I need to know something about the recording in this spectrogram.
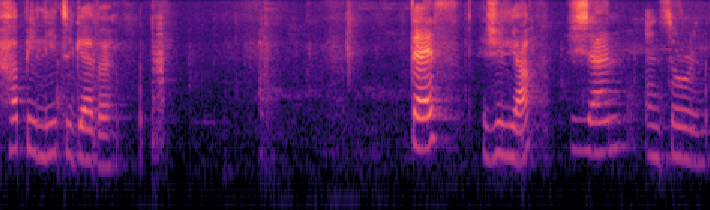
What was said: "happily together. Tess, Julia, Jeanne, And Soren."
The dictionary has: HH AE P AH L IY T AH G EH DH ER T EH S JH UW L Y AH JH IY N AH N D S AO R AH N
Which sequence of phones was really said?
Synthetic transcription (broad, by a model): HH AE P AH L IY T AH G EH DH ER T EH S ZH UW L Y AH ZH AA N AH N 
